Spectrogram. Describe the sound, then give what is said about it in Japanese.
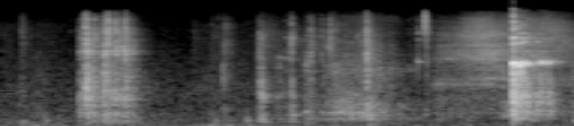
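Breakfast dishes being loaded together into a dishwasher at home before it is run: a few bright clinks and clatters with scraping in between, ending in a sharper, louder clack. No one speaks. “今ね食洗機にいろいろ朝の食器とかもまとめて入れて今から食洗機を回します”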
